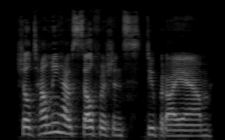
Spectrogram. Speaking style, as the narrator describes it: grumbled

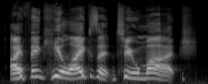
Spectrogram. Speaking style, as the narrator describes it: Blitz calls, sounding like he's choking on his laughter

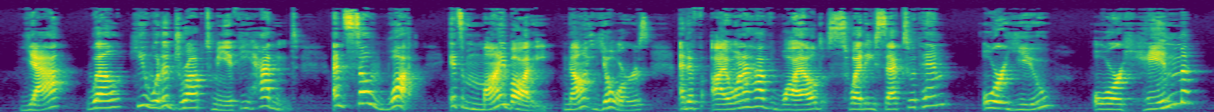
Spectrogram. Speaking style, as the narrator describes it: she yelled

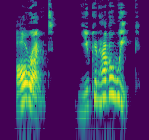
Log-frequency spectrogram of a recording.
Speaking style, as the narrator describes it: she snapped

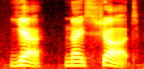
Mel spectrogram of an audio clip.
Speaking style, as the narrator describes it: Jackson grunts back

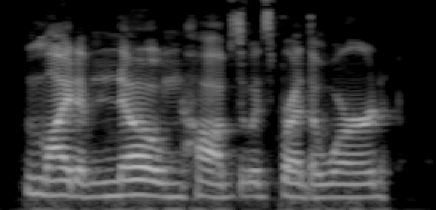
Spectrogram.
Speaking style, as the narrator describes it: Dom snorted

